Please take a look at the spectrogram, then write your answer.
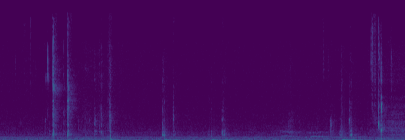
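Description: Soft, close computer keyboard presses in a few separate taps and pairs, like Ctrl+X and Ctrl+V shortcuts, quiet over a faint steady hum with no talking.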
